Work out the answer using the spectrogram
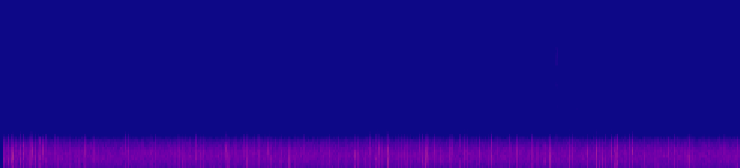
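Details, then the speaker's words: Roll mill motor non-drive-end bearing in a paper mill, ultrasound reading on the bearing housing before greasing: constant dense crackling with random sharp pops from friction due to lack of lubrication; greasing made it much smoother. "everyone should be able to hear that Telltale crackling of the friction"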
